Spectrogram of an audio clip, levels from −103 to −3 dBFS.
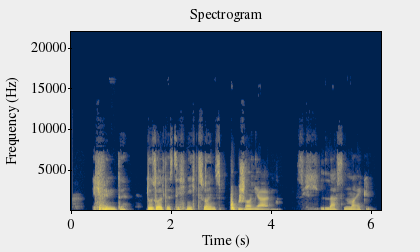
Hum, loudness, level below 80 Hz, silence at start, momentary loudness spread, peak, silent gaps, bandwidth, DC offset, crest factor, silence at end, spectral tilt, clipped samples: none; -20 LUFS; -52 dBFS; 0.45 s; 18 LU; -2 dBFS; 4.31-4.35 s; 9.6 kHz; under 0.1%; 20 dB; 0.25 s; -6 dB/octave; under 0.1%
